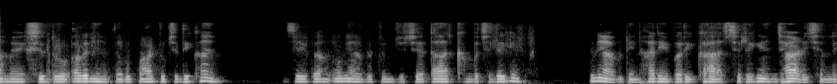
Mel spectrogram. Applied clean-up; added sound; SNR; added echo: neural mask model DeepFilterNet 3.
